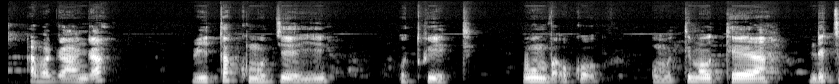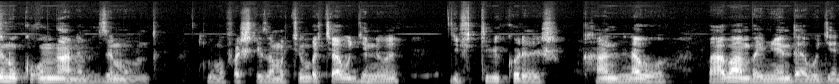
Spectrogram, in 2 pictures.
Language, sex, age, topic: Kinyarwanda, male, 18-24, health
